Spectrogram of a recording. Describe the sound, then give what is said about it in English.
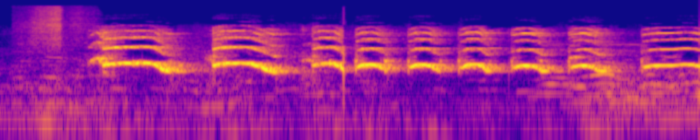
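A man, a seagull-screeching contest champion in Belgium, mimics a seagull, letting out a rapid series of about eight loud, shrill, squawking cries in quick rhythmic succession, clear, with no other talking. “Yeah, he won the Crown's new seagull screeching champion in Belgium.”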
